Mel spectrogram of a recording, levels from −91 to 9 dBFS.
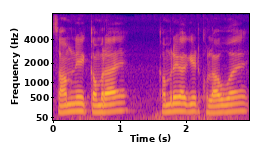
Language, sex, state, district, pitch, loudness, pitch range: Hindi, male, Uttar Pradesh, Shamli, 165 Hz, -12 LUFS, 150-175 Hz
